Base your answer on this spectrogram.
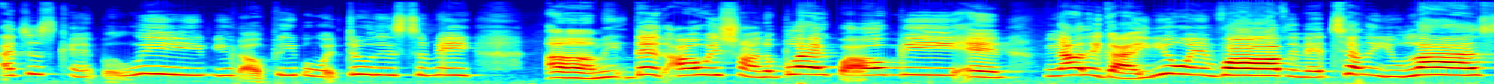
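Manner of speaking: mock wounded, high, tearful, weepy pleading voice. Retelling what he said after being confronted: imitating someone crying. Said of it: "he starts crying".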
